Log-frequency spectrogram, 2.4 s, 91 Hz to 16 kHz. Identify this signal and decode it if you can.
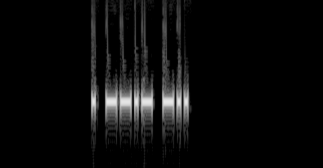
Morse code, heard as a keyed tone, about 43 wpm, 700 Hz. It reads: EQD
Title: USA Call Sign Postfixes - 3 Letters 45wpm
